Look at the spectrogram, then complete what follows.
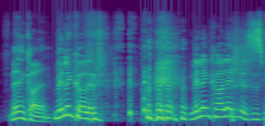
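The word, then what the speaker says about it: Millencolin: Millen Collin. Millen Collin, klingt wie so ein Doppelname aus Millen und Collin.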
